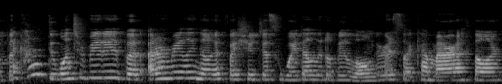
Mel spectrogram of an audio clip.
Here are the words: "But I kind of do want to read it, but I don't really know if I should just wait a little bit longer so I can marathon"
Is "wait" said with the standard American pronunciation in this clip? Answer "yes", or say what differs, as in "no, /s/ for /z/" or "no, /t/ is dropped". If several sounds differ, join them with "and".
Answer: yes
